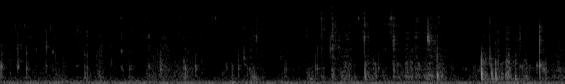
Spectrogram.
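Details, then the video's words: Lilo, a female Golden Retriever puppy, chews through raw chicken and sockeye salmon in a small room; steady soft gnawing and wet mastication with scattered crisp crunches and one sharper bite late on. "Golden Retriever Puppy Raw Dinner : Chicken Drumstick & Thigh , Sockeye Salmon ASMR EATING"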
